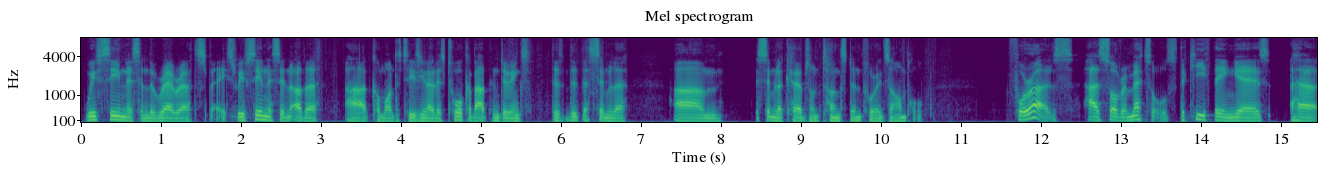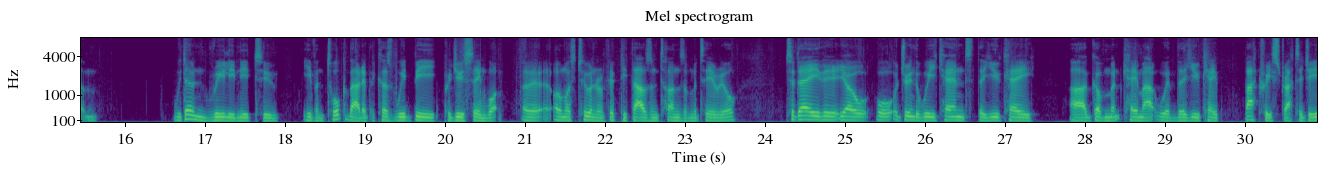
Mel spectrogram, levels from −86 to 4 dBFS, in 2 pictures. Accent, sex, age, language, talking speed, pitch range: British, male, 30-49, English, 160 wpm, 105-120 Hz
